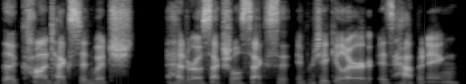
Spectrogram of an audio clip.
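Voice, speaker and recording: A woman with a slightly low, smooth and bright voice co-hosts a podcast in a dry-sounding space. She discusses ideas conversationally, with academic wording and a tentative way of building each point. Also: little pitch movement, moderate pace, dry recording. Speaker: podcast co-host.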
